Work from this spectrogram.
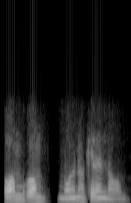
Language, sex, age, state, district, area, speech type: Assamese, male, 18-30, Assam, Dibrugarh, urban, conversation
